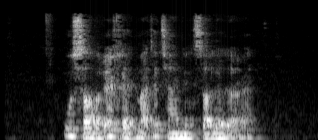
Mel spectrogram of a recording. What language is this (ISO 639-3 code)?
fas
